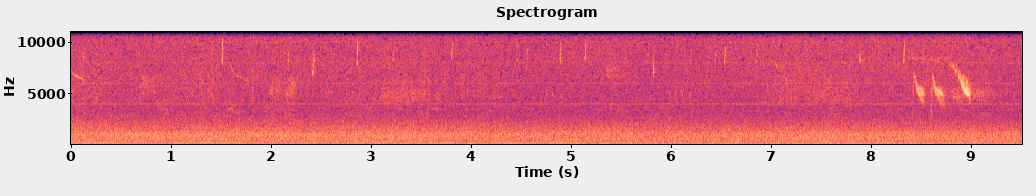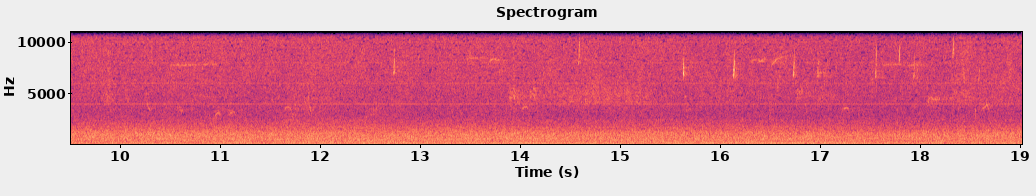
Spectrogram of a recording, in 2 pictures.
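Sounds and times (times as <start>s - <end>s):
small bird calling: 0.0s - 6.0s
low outdoor rumble: 0.0s - 19.0s.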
